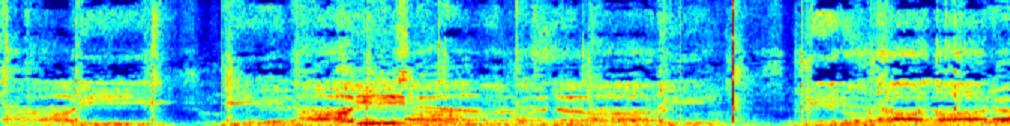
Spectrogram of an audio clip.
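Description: Devotional chanting by voices in long, held, melodic phrases, broken by short pauses about two seconds in and again near eight seconds. There is a single sharp click just before the second pause.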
